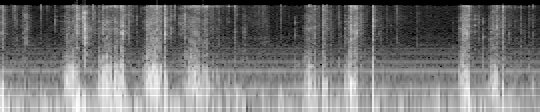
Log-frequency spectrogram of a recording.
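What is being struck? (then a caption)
Soap bar shaved with a knife blade. A solid green-and-white striped bar of soap is held in the hand and shaved with a utility knife blade, scraping off curls and crumbs. Short, bursty scraping strokes with a gritty, crumbly texture come in uneven clusters over a faint, steady low hum.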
